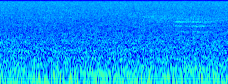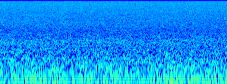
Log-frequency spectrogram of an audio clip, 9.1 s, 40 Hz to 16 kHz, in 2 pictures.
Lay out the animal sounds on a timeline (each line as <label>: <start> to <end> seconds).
Blue Jay (Cyanocitta cristata): 3.2 to 4.4 seconds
